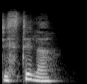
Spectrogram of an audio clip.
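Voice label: "distiller", British English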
